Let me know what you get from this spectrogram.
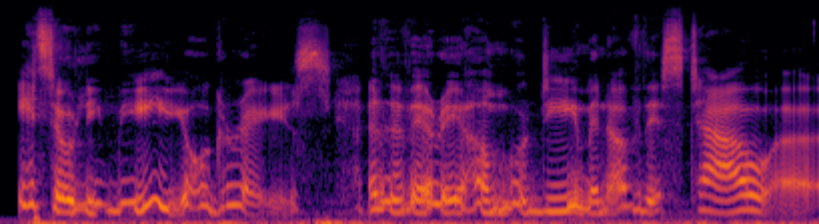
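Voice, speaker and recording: A woman puts on a high-pitched character voice, speaking at a very slow pace with hardly any pauses against clear background noise. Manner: fawning, oily.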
